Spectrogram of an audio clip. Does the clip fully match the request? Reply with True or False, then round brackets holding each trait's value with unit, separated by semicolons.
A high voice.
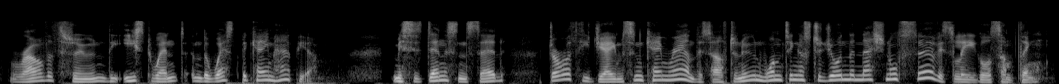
False (165 Hz)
